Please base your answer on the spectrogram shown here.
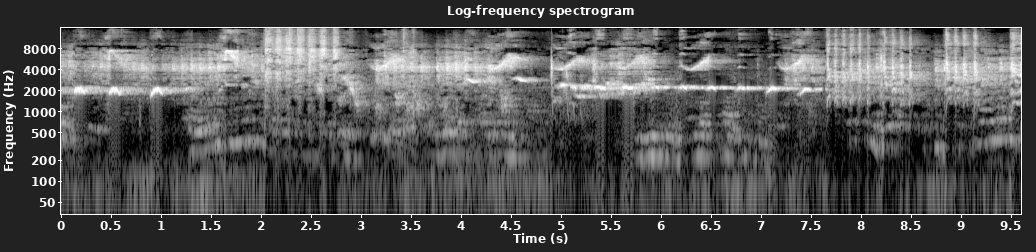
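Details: Greater green leafbird masteran with many fill-in phrases: long steady whistled tones run under harsh squawking bursts, dense buzzy trills and rising slurs, with lower warbled notes scattered through.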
